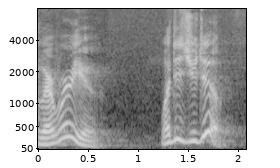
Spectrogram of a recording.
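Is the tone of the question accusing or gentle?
gentle. The questions sound warm and gentle. The asker is caring and interested. The speaker calls it right. "Instead of saying, "Honey"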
